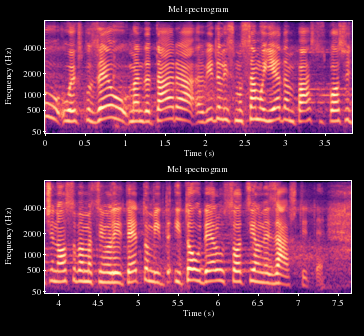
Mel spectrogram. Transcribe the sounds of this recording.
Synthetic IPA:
uue̞ksplozeːumand̪at̪aːɾaʋid̪jelismosamo̞jed̪anpast̪uspo̞sʋet͡ɕeno̞sobamasinvaliɾit̪eːt̪o̞mit̪o̞ːud̪eːluso̞t̪sialˠne̞zaːʃt̪it̪ḛ

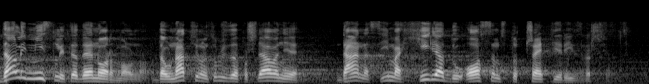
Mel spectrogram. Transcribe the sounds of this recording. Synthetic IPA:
d̪alimislit̪ed̪ajeno̞ɾma̰lno̰d̪aunat̪ionalnojsuʈ͡ʂizapoʃʎaːʋaɲe | d̪anasimaxiʎad̪uʔosamst̪o̞t͡ʂet̪iɾɛizʋr̩ʂnḭḁ

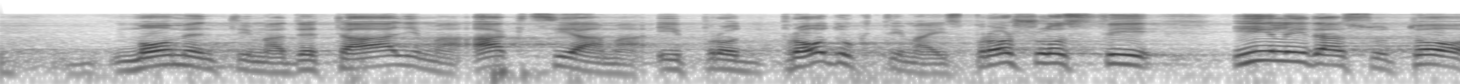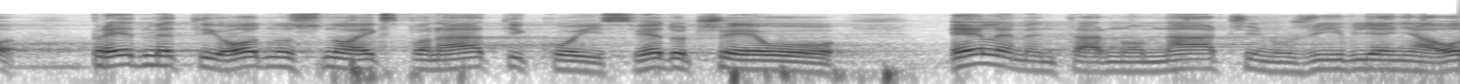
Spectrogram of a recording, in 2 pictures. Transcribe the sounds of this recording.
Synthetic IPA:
mo̞me̞nt̪ima̰d̪e̞t̪aːʎima̰ʔakt̪sijama̰ʔipopɾo̞d̪ukt̪ima̰ispɾo̞ʃlo̞st̪i | ilid̪asut̪o̞ːpɾe̞ːd̪me̞t̪io̞d̪no̞sno̞e̞kspo̞naːt̪ikʰo̞jisʋje̞d̪o̞t͡ʃeo | ele̞me̞nt̪aːɾno̞ːmnaːt͡ʃinuʒiːʋʎe̞ɲao

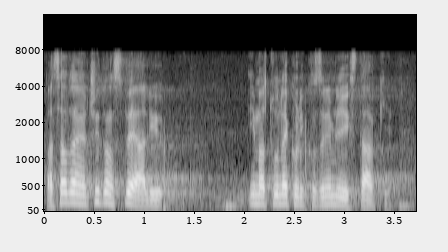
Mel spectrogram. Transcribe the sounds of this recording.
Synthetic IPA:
pasad̪anet͡ʃit̪amsʋe̞ali | imat̪uːne̞ko̞likozanimʎʲiʋixst̪aːʋki

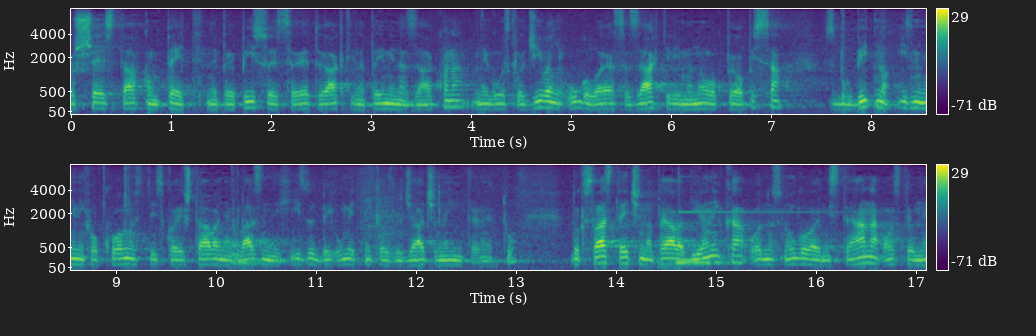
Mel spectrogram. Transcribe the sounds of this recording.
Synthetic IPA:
oʃeːst̪t̪aʋko̞mpe̞ːt̪ne̞pɾopisuje̞se̞ɾe̞t̪ɾoakt̪iʋnapɾimje̞nazaːko̞nane̞ɡo̞usklˠad͡ʑiːʋaɲḛʔuɡo̞ʋo̞ɾasazaːxt̪je̞ʋimano̞ʋo̞ɡ̚pɾo̞ːpisa | zboɡbit̪no̞izmiɲe̞nixo̞kʰo̞ːlˠno̞st̪iːsko̞ɾiʃt̪aːʋaɲaɡlˠazinnixḭzʋod̪biʔumje̞t̪nikaizʋo̞d͡ʑaːt͡ʃanaint̪e̞ɾnet̪u | d̪o̞ksʋast̪ɾe̞t͡ʃenapɾaːʋad̪io̞nikʰaʔo̞̰d̪no̞sno̞uɡo̞ʋo̞ɾnist̪ɾaːna̰ʔo̞st̪ajun

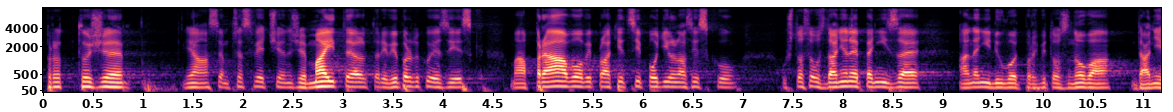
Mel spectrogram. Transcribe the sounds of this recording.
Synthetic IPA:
pɾo̞t̪o̞ʒɛ | jaːsɛmpr̥ɛsvjɛt͡ʃɛnʒɛmajɪt̪ɛlk̚t̪ɛɾiːvɪpɾo̞dukujɛzɪsk | maːpɾaːvo̞vɪplacɪt̪sɪpo̞ɟiːlnazɪsku | ʔuʃt̪o̞so̞wzdaɲɛnɛːpɛɲiːzɛʔanɛɲiduːvo̞t̪̚pɾod͡ʒbɪt̪o̞zno̞vadaɲɛ

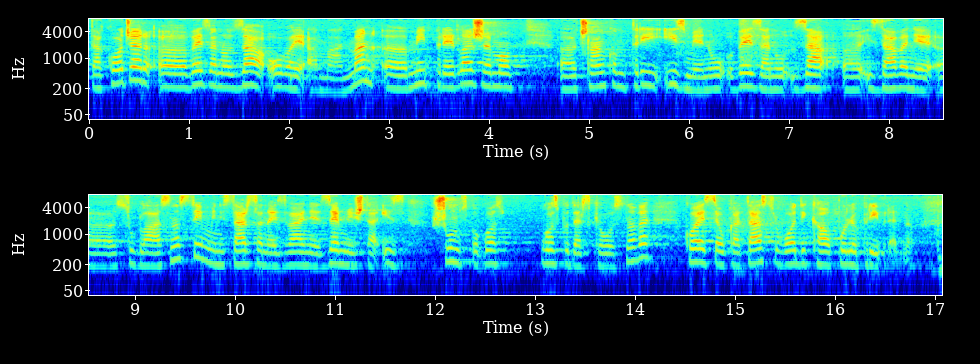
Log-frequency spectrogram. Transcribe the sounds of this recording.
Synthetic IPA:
t̪ako̞ːd͡ʑe̞ɾʋe̞ːzano̞zaʔo̞ʋajamand̪manmiːpɾe̞d̪lˠaʒe̞mo̞ | t͡ʃlˠaːŋko̞mt̪ɾiːʔizmje̞nuʋe̞ːzanuzaizd̪aːʋaɲe̞suɡlˠaːsnost̪iminist̪aɾst̪ʋanaizd̪ʋaːjaɲe̞ze̞mʎiʃt̪aʔiz | ʃumsko̞ɡ | ɡo̞spo̞d̪aɾske̞o̞sno̞ʋe̞ | ko̞je̞se̞ukat̪ast̪ɾuʋo̞d̪ikao̞po̞ʎo̞pɾiʋɾḛd̪no̞̰

